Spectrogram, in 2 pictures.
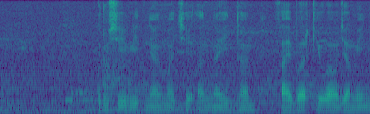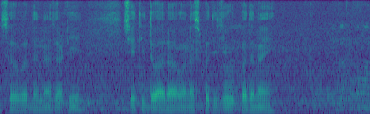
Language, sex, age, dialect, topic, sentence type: Marathi, male, 18-24, Northern Konkan, agriculture, statement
